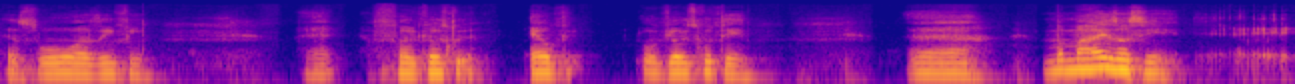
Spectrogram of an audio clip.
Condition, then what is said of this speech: Cerebral palsy. Além da minha parte motora, também afetou um pouquinho a minha voz.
